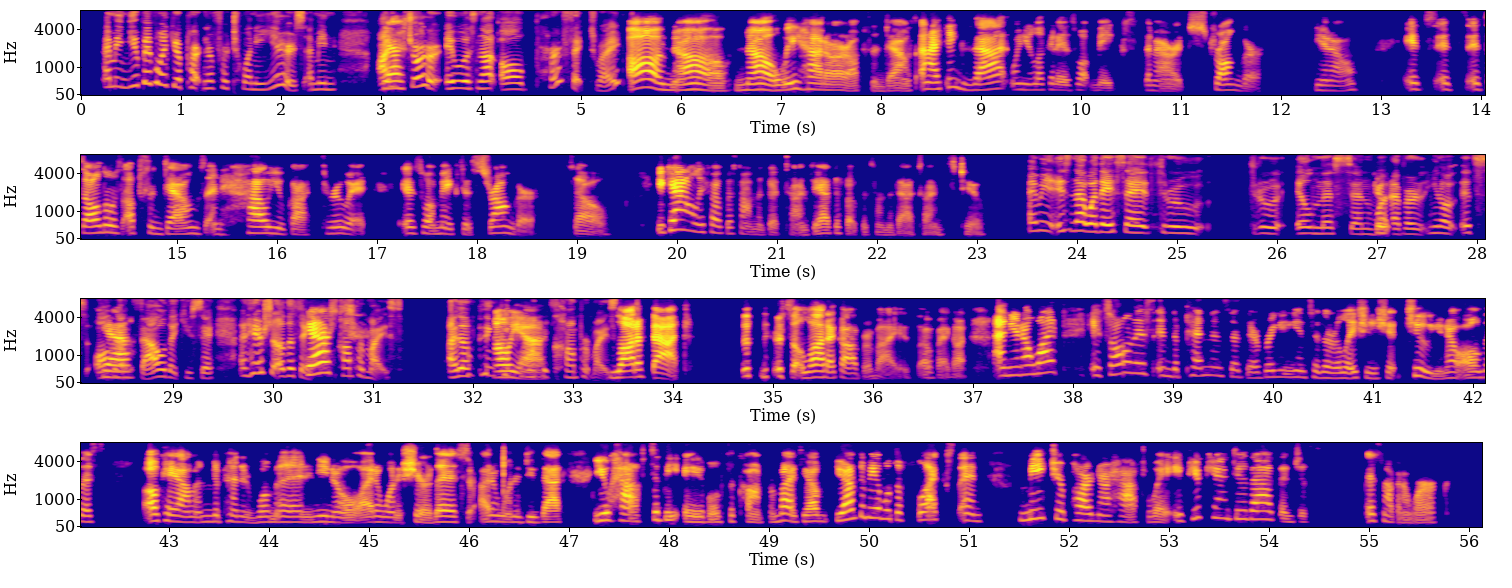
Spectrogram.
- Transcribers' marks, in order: tapping; other background noise; chuckle; laughing while speaking: "There's"
- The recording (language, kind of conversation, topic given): English, unstructured, What do you think causes most breakups in relationships?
